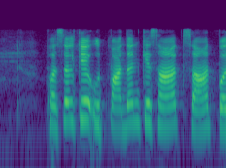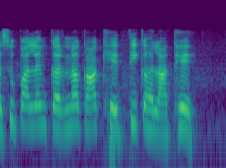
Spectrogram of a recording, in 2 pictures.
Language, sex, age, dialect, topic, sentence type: Chhattisgarhi, female, 18-24, Western/Budati/Khatahi, agriculture, question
